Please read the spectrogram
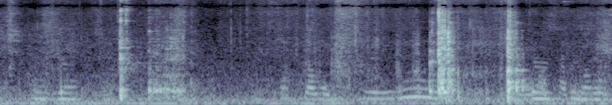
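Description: Glass food storage container with a plastic clip-lock lid being handled, giving three sharp clinks and knocks: one about a second in and two louder ones close together near the end.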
